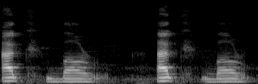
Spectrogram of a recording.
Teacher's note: এখানে রটা মোটা করতে হবে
